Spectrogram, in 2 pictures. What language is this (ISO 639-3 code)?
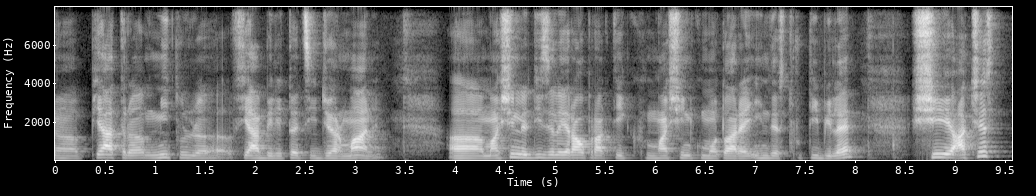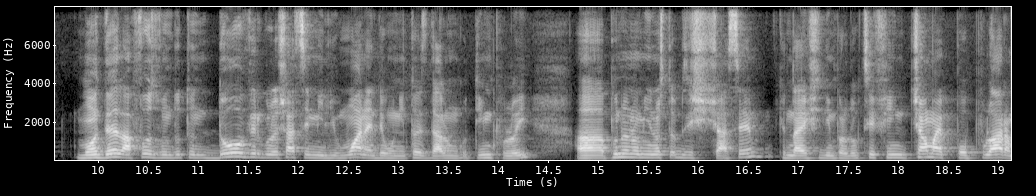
ron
